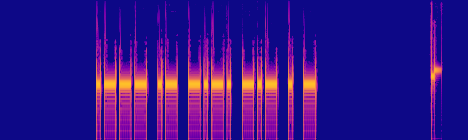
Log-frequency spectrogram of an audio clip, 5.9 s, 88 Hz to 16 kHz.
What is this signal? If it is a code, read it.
Morse code, heard as a keyed tone, about 25 wpm, 700 Hz. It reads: JACKET
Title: Multi-letter Phonemes Repeated 3x 25wpm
